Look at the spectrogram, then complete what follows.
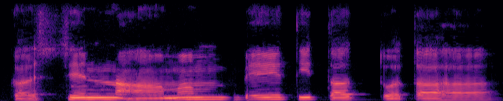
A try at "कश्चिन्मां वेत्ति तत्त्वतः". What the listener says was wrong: कश्चिन नामम नहीं है, कश्चिन माम है। कश्चिन माम, माम वेत्ति तत्वतः।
